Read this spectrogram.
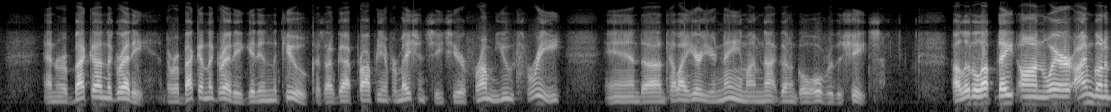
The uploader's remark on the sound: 2014-01-13 Q&A Call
